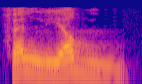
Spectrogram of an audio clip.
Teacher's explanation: ثم قال الله عز وجل فليضحكوا، دائما ننبه على الضاد الساكنة أنه صوتها هكذا، سمعتم الرخاوة والاستطالة، من الفم وليس من الأنف، لا ضغط على الخيشوم أبدا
